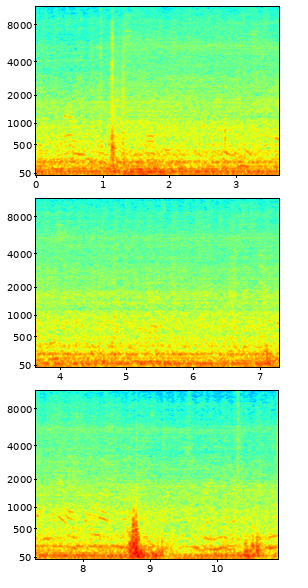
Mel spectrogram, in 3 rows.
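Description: Porsche 911 Targa 4S's 3.8-litre flat-six idling steadily, heard from inside the cabin, while the electric Targa glass roof slides open. A single thump near the end is the loudest sound.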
